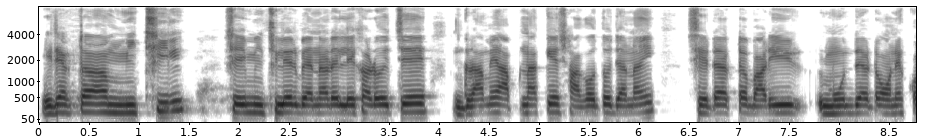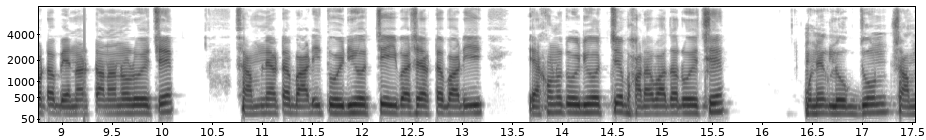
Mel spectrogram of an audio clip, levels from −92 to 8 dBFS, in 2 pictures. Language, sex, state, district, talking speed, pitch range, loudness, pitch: Bengali, male, West Bengal, Dakshin Dinajpur, 135 wpm, 150-170 Hz, -15 LUFS, 160 Hz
